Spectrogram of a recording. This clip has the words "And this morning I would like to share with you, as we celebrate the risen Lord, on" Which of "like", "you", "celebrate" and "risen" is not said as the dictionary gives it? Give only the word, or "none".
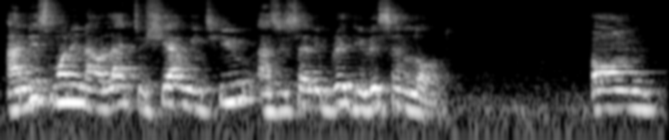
risen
